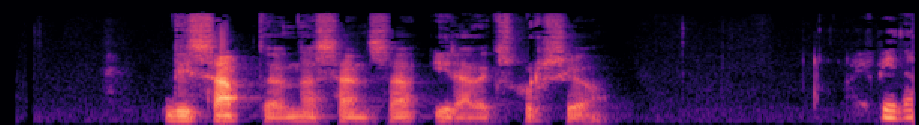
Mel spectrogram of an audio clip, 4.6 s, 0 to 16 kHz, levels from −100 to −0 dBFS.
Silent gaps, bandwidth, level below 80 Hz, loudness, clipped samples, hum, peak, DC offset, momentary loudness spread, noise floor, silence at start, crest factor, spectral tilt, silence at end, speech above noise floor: none; 11.5 kHz; -60 dBFS; -27 LUFS; under 0.1%; none; 0 dBFS; under 0.1%; 14 LU; -73 dBFS; 0.85 s; 28 dB; -4.5 dB/octave; 0 s; 47 dB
